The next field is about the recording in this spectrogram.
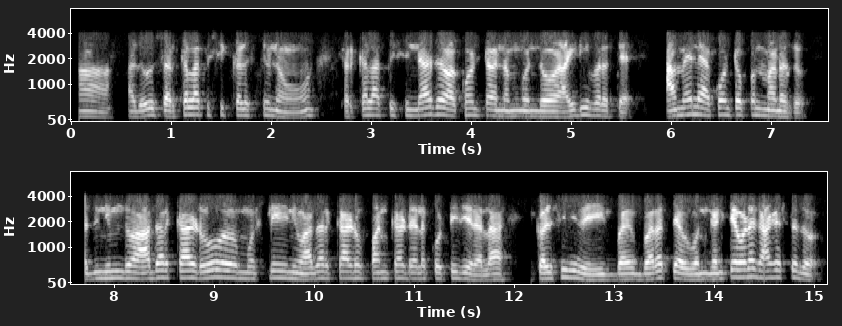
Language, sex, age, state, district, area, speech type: Kannada, male, 60+, Karnataka, Shimoga, rural, conversation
